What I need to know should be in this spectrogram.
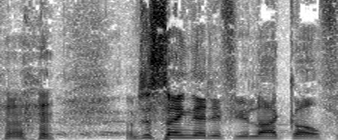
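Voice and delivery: laughing at his own golf joke. Real, not acted. Joking about golfers, laughing.

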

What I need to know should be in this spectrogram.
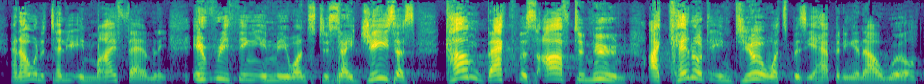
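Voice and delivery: loud, urgent sermon voice; impassioned pulpit plea; full-force preaching. Acted. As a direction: cry out for Jesus to return.

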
